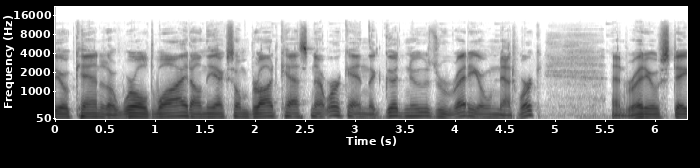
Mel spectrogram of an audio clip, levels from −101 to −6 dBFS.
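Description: Nothing in this bit of speech stands out as a technical fault at any point, so there's nothing to flag here.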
